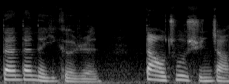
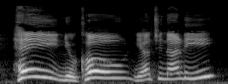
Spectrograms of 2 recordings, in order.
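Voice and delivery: toy car voice; 7 semitones higher, 5 dB louder than usual. Acted. Toy car greets button.

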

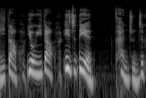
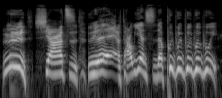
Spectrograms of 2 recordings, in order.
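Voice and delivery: high, loud disgusted pot voice; pot spitting food; 5 semitones higher, 8 dB louder, slower than usual. Acted. Pot spitting out shrimp in loud disgust.

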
